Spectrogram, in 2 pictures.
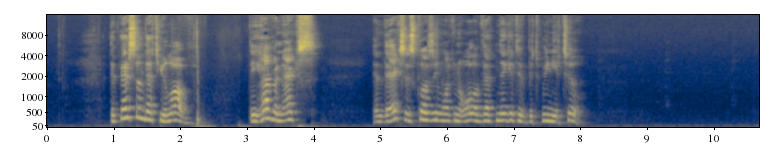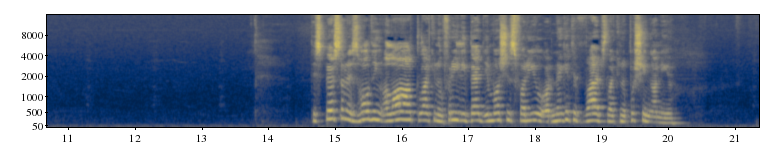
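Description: A middle-aged woman speaks calmly and thoughtfully into a nearby microphone, with pauses.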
